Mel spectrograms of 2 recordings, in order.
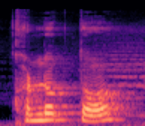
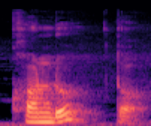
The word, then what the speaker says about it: খণ্ড ত: এই বর্ণটিকে অনেকে খণ্ডক্ত বলে থাকে। প্রকৃতপক্ষে বর্ণটির বর্ণপরিচয় হলো খণ্ড ত, মানে খণ্ড বলে তারপরে ত উচ্চারণ করতে হবে। খণ্ডক্ত একবারে বলা যাবে না, বললে এটি ভুল উচ্চারণ হবে।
